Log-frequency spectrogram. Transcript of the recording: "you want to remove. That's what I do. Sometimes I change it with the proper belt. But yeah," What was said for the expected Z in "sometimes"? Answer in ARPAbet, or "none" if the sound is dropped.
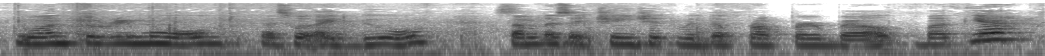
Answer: S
